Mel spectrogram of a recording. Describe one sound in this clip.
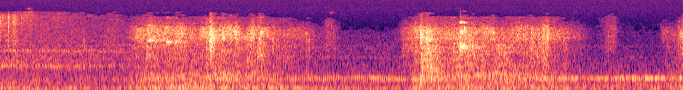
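A metal drawer slides open with a rattle.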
